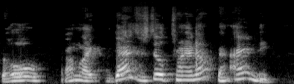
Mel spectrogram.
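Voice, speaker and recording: This man speaks at a fairly quick pace in a dark, mellow tone that is somewhat breathy. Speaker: musician. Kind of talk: casual chat, storytelling. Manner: fast; animated.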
